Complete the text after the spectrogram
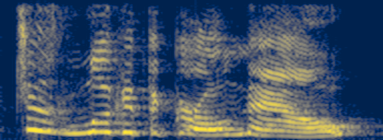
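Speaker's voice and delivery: high, slow distressed cry; cried out. Acted. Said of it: "cried Missus Beauregard".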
